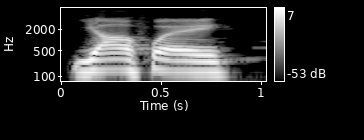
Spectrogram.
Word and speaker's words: Yahweh: Yahweh is how we would pronounce it. That is an approximate pronunciation. It's very difficult in the Hebrew to determine how exactly it was pronounced.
